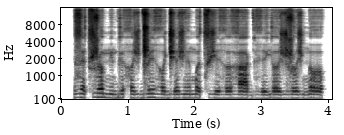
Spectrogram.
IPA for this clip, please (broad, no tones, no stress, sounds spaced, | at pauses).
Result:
z ɛ t͡s ʐ ɐ mʲ ẽ bʲ ɜ h ɐ ʒ ɖ͡ʐ e ɦ ʌ d͡ʒ ɛ ʒ ẽ m ɜ t͡s ʒ e ɦ ɜ ɦ a ɡʱ e j ɜ ʒ ʐ ʌ ʒ n ʌ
